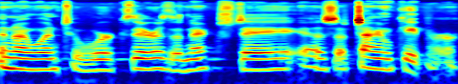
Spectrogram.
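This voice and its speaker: Speaking at a fairly slow pace, a woman with a Midwestern American accent has a medium pitch and a dark, mellow tone. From US Midwest, Michigan. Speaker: war veteran. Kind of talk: oral history interview. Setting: museum.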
